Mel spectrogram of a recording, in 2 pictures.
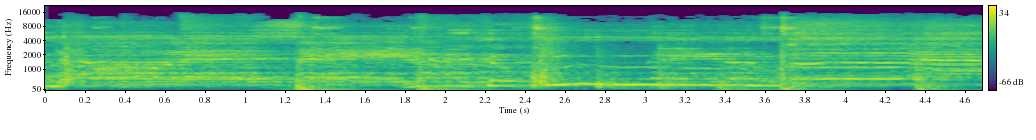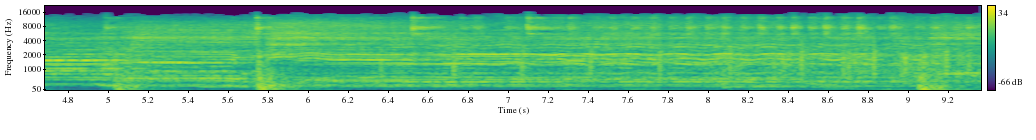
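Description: Live gospel quartet music: electric bass and drums with a tambourine jingling in rhythm, under singers holding long notes.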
